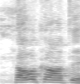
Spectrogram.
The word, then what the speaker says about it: Cavalcante: Cavalcante. – Cavalcante hasn't fought.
